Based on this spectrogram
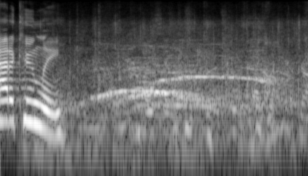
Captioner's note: applause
